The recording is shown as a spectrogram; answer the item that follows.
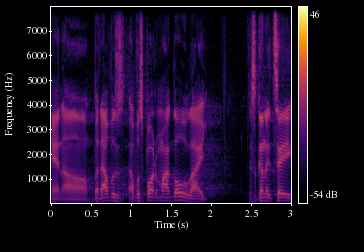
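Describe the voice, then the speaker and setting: A man with a New York accent. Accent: New York City. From New York City, Harlem. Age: 20s. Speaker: football player. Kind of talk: motivational speech to youth audience. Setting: stage with audience. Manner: casual, filler-heavy.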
